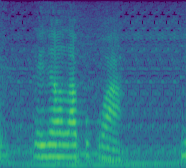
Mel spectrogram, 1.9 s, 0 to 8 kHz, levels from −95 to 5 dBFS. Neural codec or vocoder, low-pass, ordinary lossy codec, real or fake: codec, 16 kHz, 0.4 kbps, LongCat-Audio-Codec; none; none; fake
